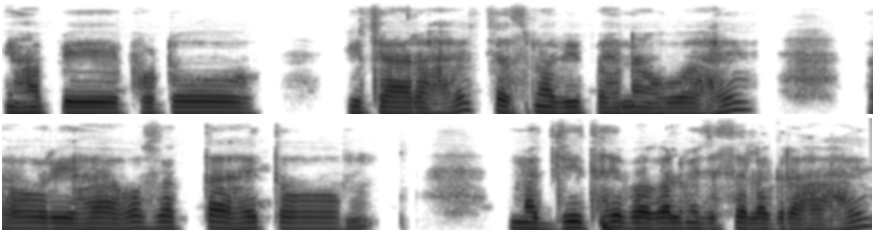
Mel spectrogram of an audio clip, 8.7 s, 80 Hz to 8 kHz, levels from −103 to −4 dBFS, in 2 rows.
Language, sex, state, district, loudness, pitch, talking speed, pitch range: Hindi, male, Chhattisgarh, Balrampur, -18 LUFS, 140 Hz, 180 wpm, 135-150 Hz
